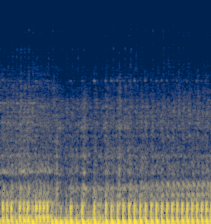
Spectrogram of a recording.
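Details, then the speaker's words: Big-bore (BRT) CRF motorcycle on a test ride, releasing the clutch where it used to hum, after replacing worn primary and secondary clutch gears: steady, even firing pulses as the clutch takes up, no hum or grind; engagement healthy. "pastiin dulu di buaterekam suaranya gak ada suara-suara dengung tu aman"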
